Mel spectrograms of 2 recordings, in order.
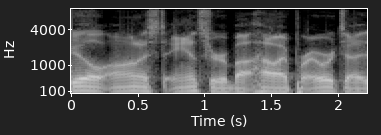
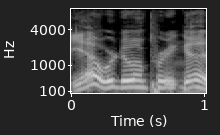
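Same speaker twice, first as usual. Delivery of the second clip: hopeful answer; 11 semitones higher, 4 dB louder, faster than usual. Retold or imitated. Hoped-for answer from the wife.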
